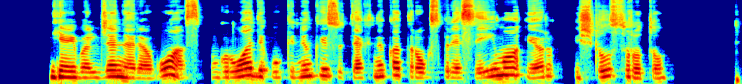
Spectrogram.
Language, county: Lithuanian, Utena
